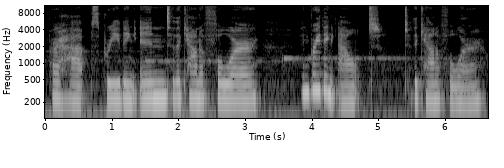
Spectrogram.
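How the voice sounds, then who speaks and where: A woman leading a guided meditation in a soothing, measured way, with soft breathy endings to her phrases. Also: mid-range voice, fairly even intonation, faint music behind. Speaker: guided meditation leader, Reiki instructor. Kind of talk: slow guided meditation narration.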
